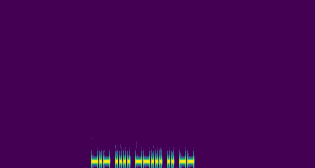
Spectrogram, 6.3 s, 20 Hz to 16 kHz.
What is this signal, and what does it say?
Morse code, heard as a keyed tone, about 30 wpm, 700 Hz. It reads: KH7IM
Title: USA Call Signs - 5 Characters - Repeated 3x - 30wpm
